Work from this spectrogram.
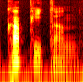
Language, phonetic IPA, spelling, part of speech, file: Polish, [kaˈpʲitãn], kapitan, noun, Pl-kapitan.ogg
